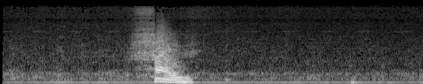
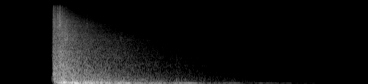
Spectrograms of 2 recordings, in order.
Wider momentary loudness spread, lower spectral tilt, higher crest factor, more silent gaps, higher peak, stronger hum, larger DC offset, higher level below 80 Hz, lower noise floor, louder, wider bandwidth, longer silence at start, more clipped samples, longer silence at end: about the same, 24 LU vs 24 LU; first, -6.5 dB/octave vs -5 dB/octave; second, 16 dB vs 22 dB; neither; first, 0 dBFS vs -4 dBFS; neither; neither; second, -46 dBFS vs -28 dBFS; second, -33 dBFS vs -76 dBFS; first, -12 LUFS vs -23 LUFS; about the same, 17 kHz vs 17 kHz; second, 0.05 s vs 0.5 s; neither; second, 0 s vs 1.7 s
